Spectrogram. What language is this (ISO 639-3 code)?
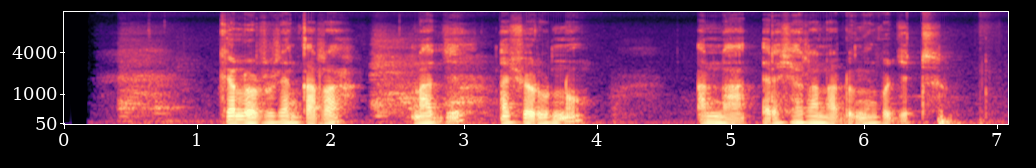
mas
